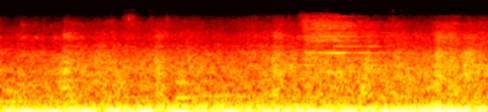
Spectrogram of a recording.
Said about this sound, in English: About that, had to pause for the train again on one of your visits to Chicago.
